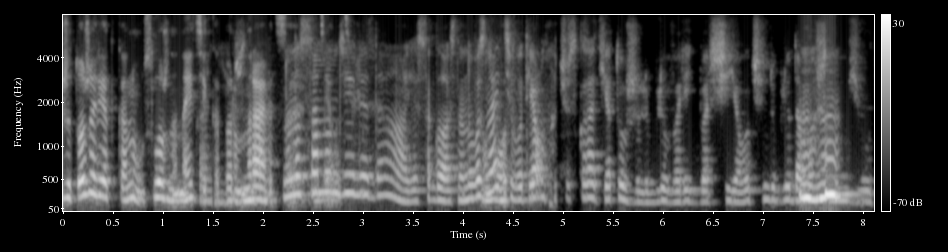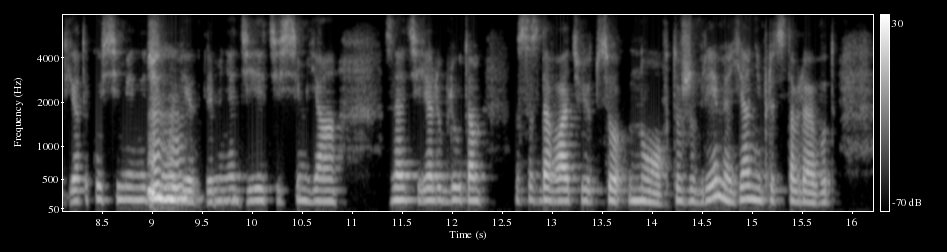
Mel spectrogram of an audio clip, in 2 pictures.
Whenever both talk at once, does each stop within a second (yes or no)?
no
